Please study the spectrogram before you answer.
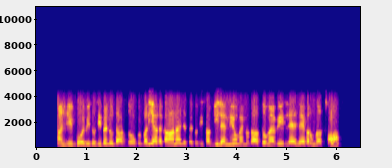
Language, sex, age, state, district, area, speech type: Punjabi, male, 18-30, Punjab, Shaheed Bhagat Singh Nagar, rural, conversation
